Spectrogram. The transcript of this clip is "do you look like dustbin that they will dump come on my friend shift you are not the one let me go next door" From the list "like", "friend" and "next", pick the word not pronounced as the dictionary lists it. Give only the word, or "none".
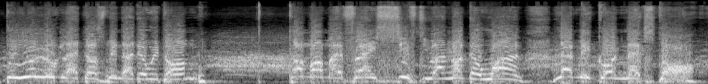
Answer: none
